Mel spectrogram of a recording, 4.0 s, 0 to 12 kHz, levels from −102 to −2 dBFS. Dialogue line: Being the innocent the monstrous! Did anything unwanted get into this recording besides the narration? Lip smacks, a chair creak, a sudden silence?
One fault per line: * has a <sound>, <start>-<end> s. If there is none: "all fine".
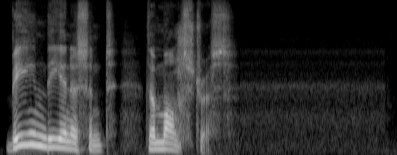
all fine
